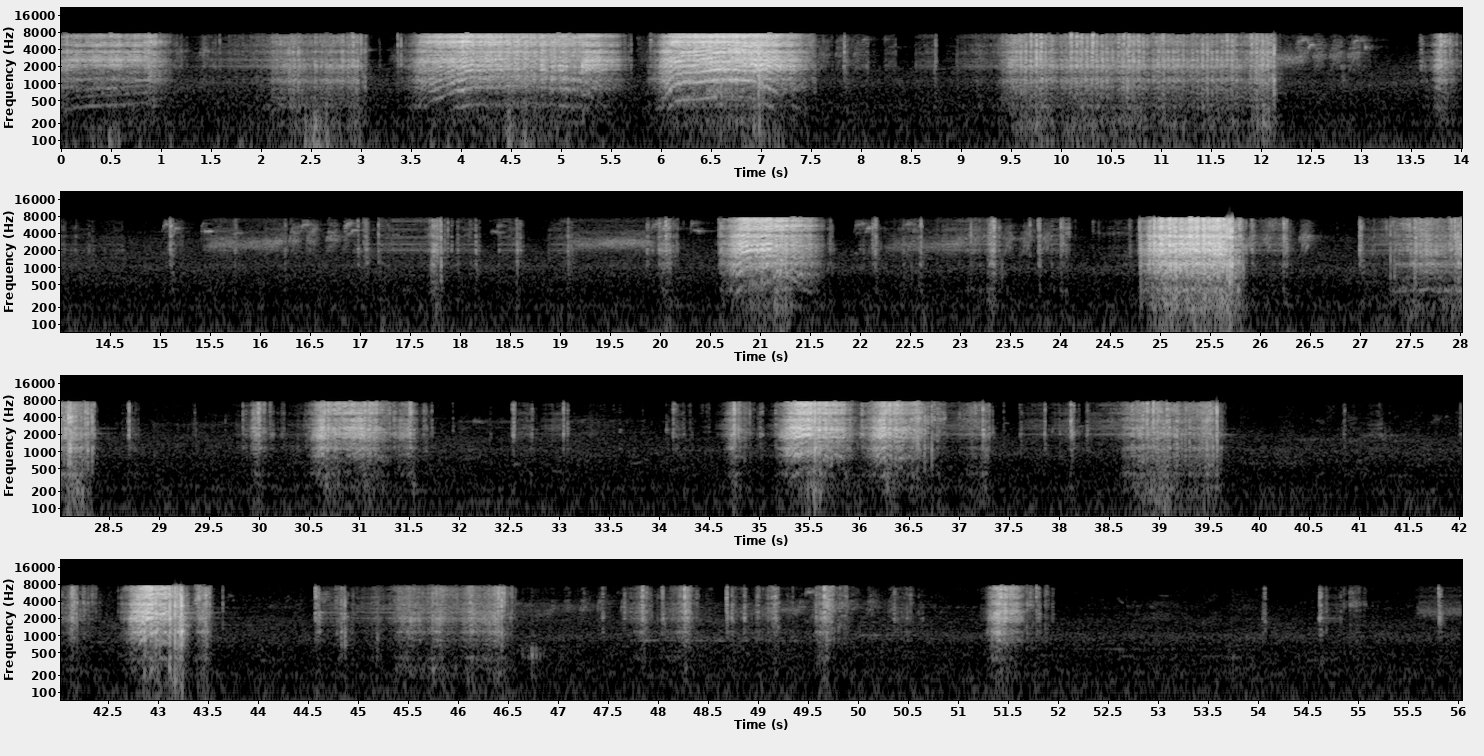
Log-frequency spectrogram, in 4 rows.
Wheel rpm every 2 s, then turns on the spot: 20, 20, 80, 70, 10, 30, 0, 0, 0, 0, 30, 0, 40, 10, 20, 10, 0, 20, 10, 10, 0, 20, 0, 0, 0, 0, 0, 0.
8-12 28-30 38-40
